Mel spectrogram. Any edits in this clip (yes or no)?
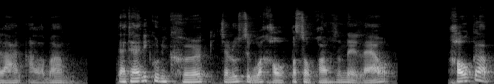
yes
